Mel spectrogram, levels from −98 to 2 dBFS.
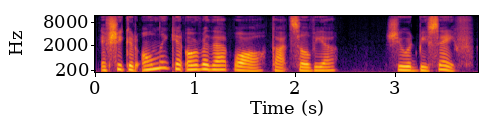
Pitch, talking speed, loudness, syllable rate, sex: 225 Hz, 220 wpm, -17 LUFS, 5.7 syllables/s, female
